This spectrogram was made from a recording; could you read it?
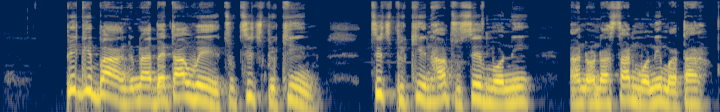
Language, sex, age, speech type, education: Nigerian Pidgin, male, 30-45, spontaneous, tertiary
